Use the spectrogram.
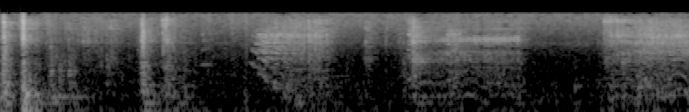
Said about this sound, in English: Let me show you. I'll step outside the office and close the door and then open it again.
